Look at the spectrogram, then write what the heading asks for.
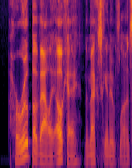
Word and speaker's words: Jurupa: The J in California is pronounced like a H. Jurupa Valley.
